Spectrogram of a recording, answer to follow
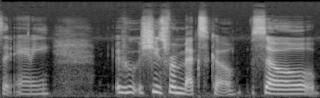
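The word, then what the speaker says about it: Anny: They are married, but their third is Annie, spelled an N y, but they pronounce it Annie, who she's from Mexico.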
